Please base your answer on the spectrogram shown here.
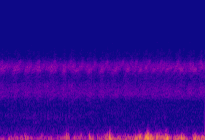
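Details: Frog chorus on a midsummer night: a dense, steady trilling drone in two bands, one mid-pitched and one higher, with no breaks, over low rumbling thumps that swell and fade.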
